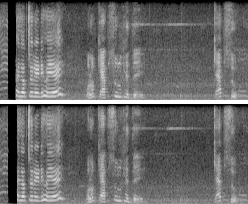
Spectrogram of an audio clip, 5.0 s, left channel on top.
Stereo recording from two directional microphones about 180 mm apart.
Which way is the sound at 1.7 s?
50° right (ahead or behind).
